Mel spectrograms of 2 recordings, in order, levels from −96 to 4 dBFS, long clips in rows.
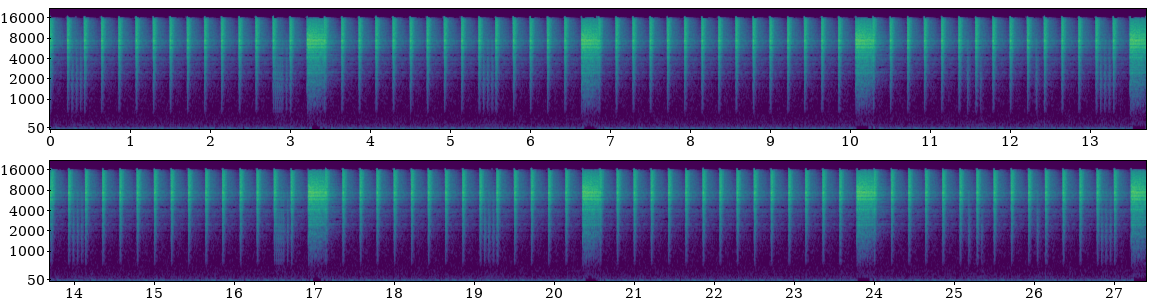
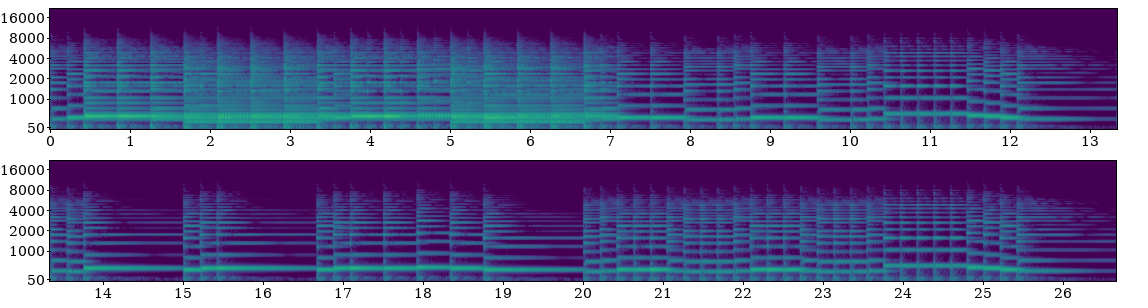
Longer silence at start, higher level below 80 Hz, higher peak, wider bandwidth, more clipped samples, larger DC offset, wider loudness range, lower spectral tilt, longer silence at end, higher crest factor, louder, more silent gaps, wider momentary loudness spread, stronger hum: about the same, 0 s vs 0 s; second, -76 dBFS vs -62 dBFS; first, 0 dBFS vs -22 dBFS; first, 17.5 kHz vs 9.8 kHz; neither; neither; second, 2 LU vs 9 LU; second, 8.5 dB/octave vs -4.5 dB/octave; second, 0 s vs 0.4 s; about the same, 22 dB vs 18 dB; first, -20 LUFS vs -39 LUFS; neither; second, 10 LU vs 14 LU; neither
